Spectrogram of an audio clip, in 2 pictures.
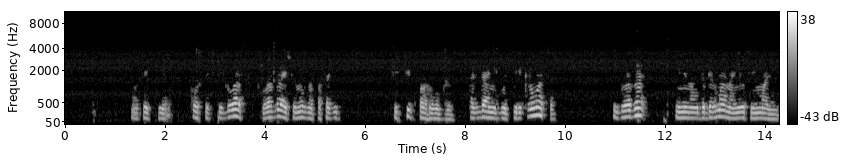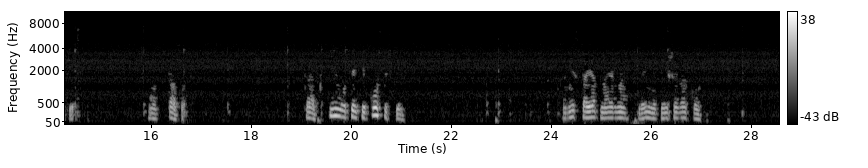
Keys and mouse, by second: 0.4-2.6 middle drag, 3.8 shift+click, 6.9-7.7 middle drag, 9.1-11.8 drag, 12.1-14.6 middle drag, 15.8 middle click, 17.6-18.8 middle drag, 19.3-19.9 middle drag, 22.8-23.8 middle drag, 25.8-26.3 middle drag, 27.9 middle click.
